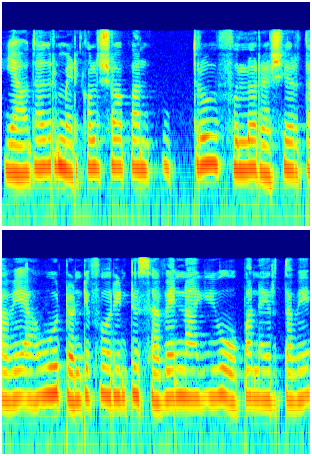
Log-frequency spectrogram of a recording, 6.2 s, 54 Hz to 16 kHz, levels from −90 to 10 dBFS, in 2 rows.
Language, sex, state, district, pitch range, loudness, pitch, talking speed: Kannada, female, Karnataka, Raichur, 220-240 Hz, -16 LUFS, 230 Hz, 145 wpm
